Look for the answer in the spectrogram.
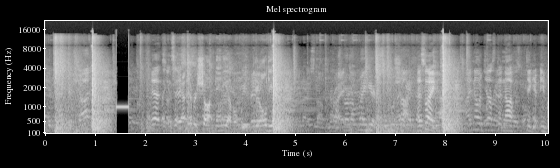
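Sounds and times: gunshots echoing indoors: 0.9s - 1.4s, 4.6s - 5.2s, 7.9s - 8.6s
censor bleep: 1.4s - 1.7s.

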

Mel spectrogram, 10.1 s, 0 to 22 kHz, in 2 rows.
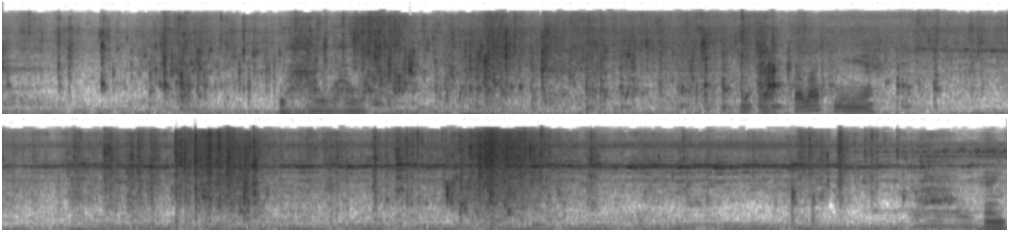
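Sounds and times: water sloshing and splashing: 0.0s - 9.5s.

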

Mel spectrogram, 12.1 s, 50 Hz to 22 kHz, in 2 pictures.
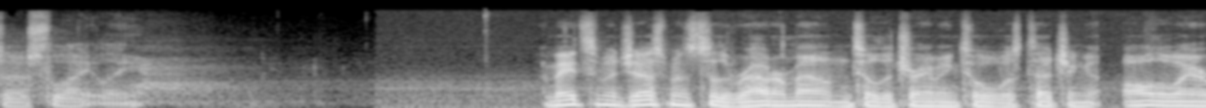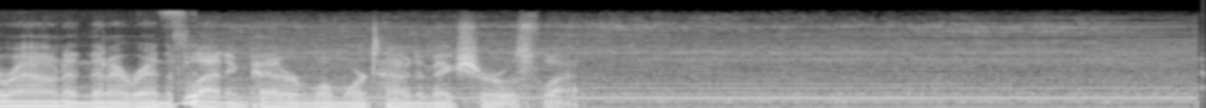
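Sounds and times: router motor whining: 6.9s - 12.0s.

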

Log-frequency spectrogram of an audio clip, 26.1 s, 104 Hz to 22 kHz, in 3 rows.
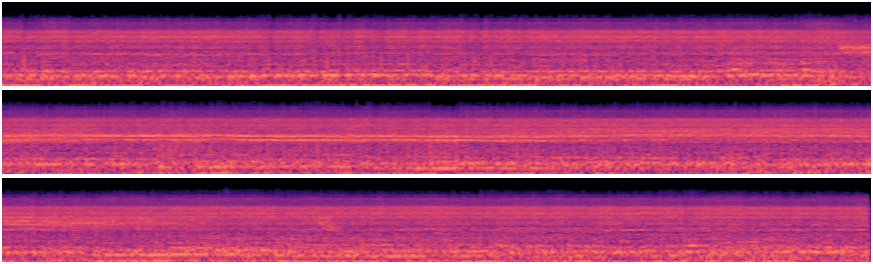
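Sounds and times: distorted electric guitars: 0.0s - 26.0s
drums: 0.0s - 26.0s
metal band playing live: 0.0s - 26.0s
high ringing tone: 8.4s - 19.0s.

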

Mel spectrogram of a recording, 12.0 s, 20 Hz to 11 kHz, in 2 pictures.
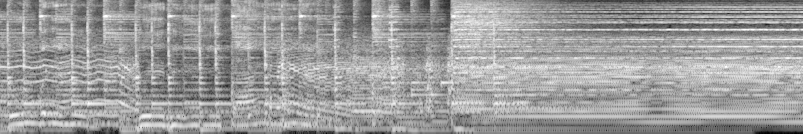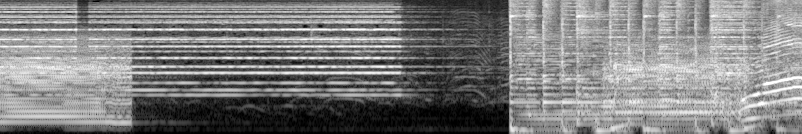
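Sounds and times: band playing instrumental chord: 0.0s - 9.2s, 9.9s - 12.0s.

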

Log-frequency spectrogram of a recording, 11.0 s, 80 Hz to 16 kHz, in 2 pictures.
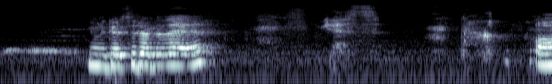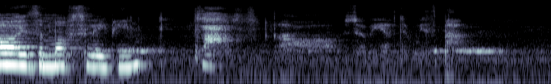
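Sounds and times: woman and child whispering: 2.6s - 5.1s, 7.5s - 10.4s.

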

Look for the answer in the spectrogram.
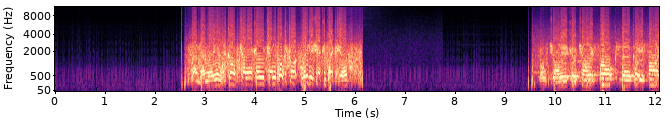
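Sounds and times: faint radio hiss: 0.0s - 12.0s
radio transmission: 2.6s - 6.2s, 9.4s - 12.0s.

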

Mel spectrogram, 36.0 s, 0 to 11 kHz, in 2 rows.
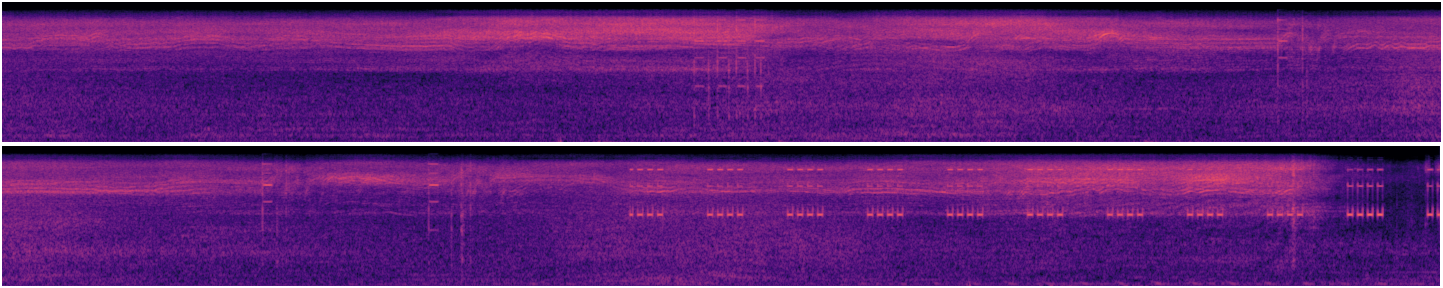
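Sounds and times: quadcopter motors buzzing: 0.0s - 35.9s
high electronic beeping: 8.6s - 9.6s, 23.3s - 23.7s, 25.8s - 35.9s.

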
